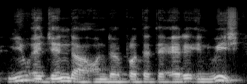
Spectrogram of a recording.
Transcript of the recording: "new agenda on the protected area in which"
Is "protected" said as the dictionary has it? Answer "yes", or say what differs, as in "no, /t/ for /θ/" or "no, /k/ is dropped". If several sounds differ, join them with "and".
no, /d/ is dropped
